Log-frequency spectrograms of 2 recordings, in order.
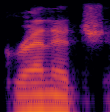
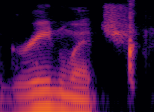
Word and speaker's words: Greenwich: but I've always wondered why it's pronounced Greenwich and not greenwitch I mean you guys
